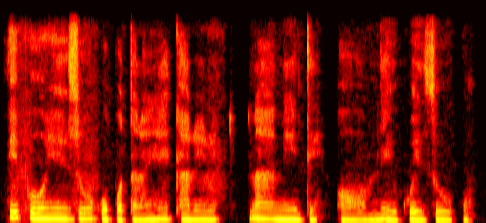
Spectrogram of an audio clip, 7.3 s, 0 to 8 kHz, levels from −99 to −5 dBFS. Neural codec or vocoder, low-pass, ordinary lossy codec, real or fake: none; 7.2 kHz; none; real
